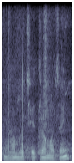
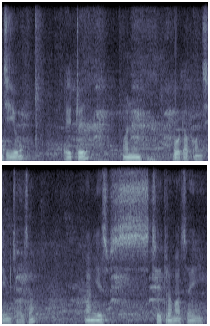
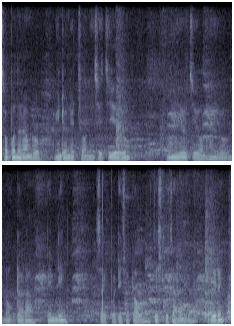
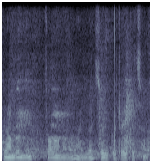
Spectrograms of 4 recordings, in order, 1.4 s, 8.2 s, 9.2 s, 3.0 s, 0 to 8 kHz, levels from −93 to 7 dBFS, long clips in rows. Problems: constant background noise, low volume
